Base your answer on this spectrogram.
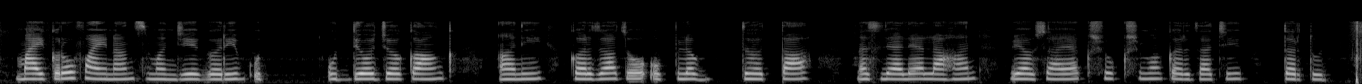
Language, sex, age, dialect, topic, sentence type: Marathi, female, 18-24, Southern Konkan, banking, statement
